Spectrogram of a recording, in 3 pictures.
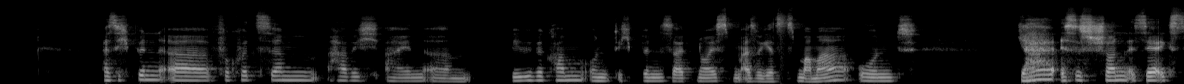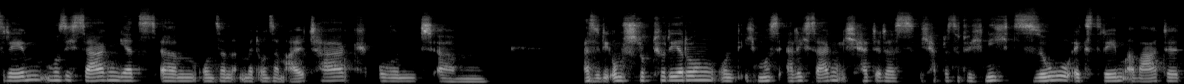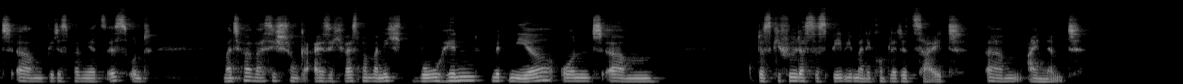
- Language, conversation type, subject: German, advice, Wie ist es, Eltern zu werden und den Alltag radikal neu zu strukturieren?
- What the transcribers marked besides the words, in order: stressed: "so"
